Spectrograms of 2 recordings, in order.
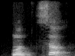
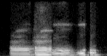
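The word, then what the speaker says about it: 六: Roku mutsu bacanya apa kanjinya?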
